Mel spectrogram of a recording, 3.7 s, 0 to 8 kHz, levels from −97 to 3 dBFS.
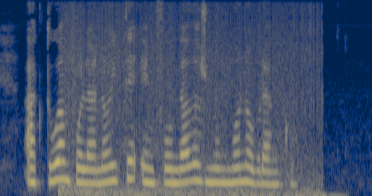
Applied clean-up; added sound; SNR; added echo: none; Explosion; 13 dB; none.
